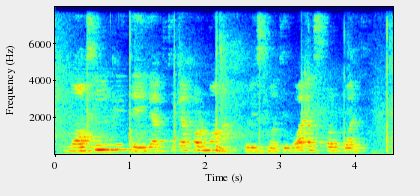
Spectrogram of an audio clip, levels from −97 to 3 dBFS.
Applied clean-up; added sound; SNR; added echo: none; Walk, footsteps / Slam; 15 dB; reverberation time 0.3 s.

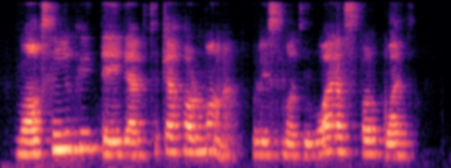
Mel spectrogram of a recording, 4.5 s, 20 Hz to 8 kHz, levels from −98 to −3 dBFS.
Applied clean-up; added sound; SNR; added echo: neural mask model DeepFilterNet 3.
